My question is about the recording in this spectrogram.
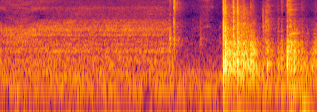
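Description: Butane jet-flame torch lighter hissing steadily as it melts the frayed end of a nylon paracord strand, cutting off with a click about a second and a half in. A short, loud rush of noise follows near the end.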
